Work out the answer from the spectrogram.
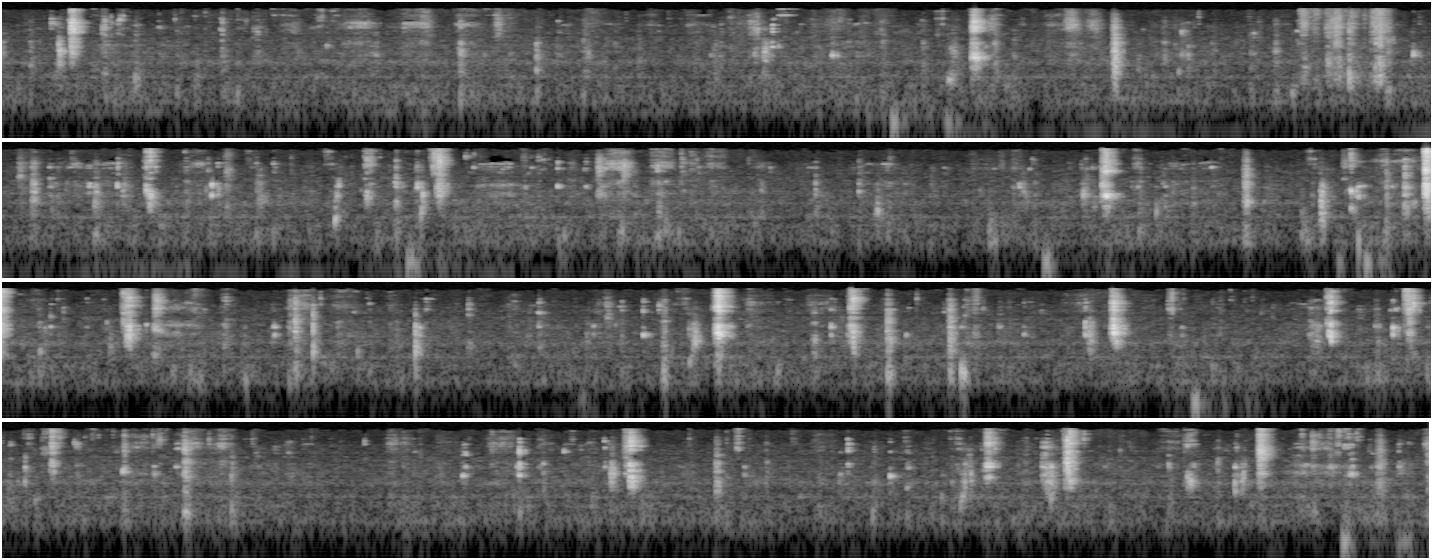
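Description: Close-miked chewing of chocolate bar pieces, with many sharp, irregular snaps and clicks as bits are bitten off and chewed.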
